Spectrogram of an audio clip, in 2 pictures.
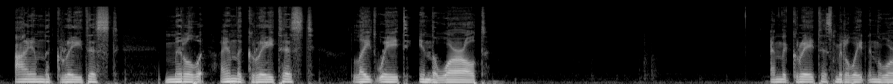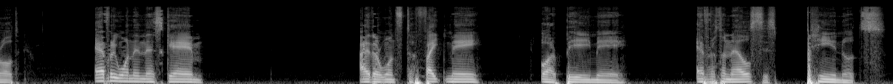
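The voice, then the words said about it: Poor put-on Irish accent. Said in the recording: “My shitty Irish accent”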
